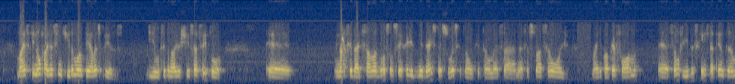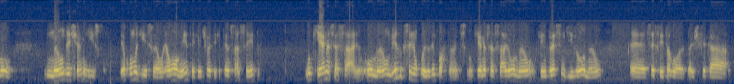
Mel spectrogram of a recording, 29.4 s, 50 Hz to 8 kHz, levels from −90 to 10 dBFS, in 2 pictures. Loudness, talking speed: -16 LUFS, 195 wpm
